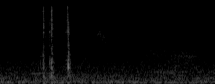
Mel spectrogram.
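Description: Low steady background rumble with three quick, light clicks about half a second in.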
